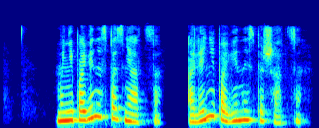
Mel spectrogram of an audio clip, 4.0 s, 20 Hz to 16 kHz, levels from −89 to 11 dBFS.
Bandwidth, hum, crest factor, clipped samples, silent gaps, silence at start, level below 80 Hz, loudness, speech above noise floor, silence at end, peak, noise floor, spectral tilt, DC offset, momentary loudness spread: 7.6 kHz; none; 16 dB; under 0.1%; none; 0.7 s; -60 dBFS; -16 LUFS; 38 dB; 0.25 s; -2 dBFS; -53 dBFS; -6 dB/octave; under 0.1%; 20 LU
